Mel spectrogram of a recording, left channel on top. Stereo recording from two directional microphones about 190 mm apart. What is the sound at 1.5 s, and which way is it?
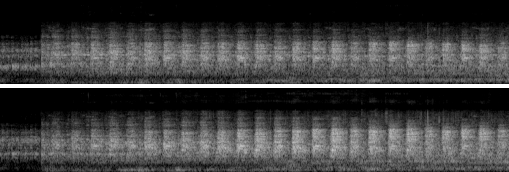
Vehicle, 60° right (ahead or behind).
